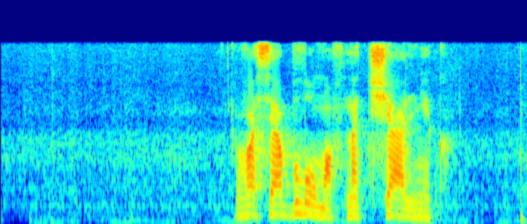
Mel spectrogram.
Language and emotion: Russian, angry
